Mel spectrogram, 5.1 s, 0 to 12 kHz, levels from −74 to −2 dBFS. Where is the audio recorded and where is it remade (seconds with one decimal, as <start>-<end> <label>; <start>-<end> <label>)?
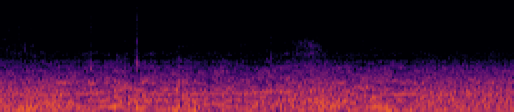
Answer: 0.0-0.6 recorded; 0.6-2.9 remade; 2.9-3.4 recorded; 3.4-4.2 remade; 4.2-5.1 recorded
